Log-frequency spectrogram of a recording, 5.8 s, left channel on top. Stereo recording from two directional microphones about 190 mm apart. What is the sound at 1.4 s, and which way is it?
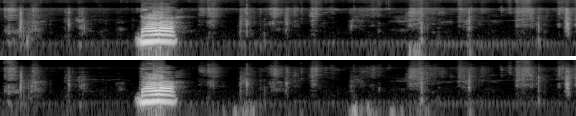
Speech, 5° right (ahead or behind).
